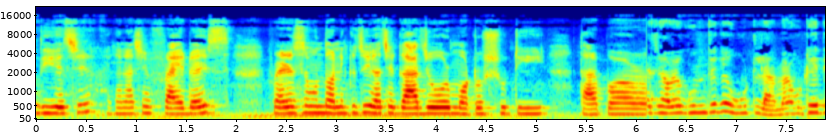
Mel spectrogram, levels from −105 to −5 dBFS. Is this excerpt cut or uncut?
cut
